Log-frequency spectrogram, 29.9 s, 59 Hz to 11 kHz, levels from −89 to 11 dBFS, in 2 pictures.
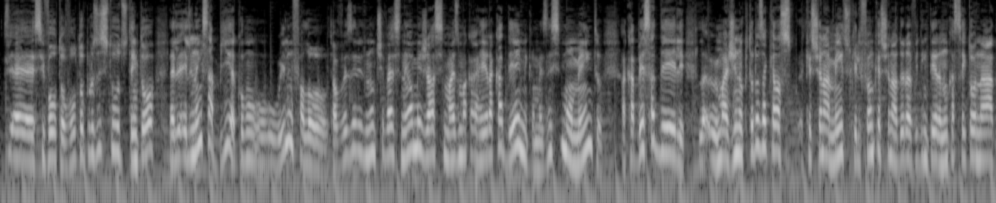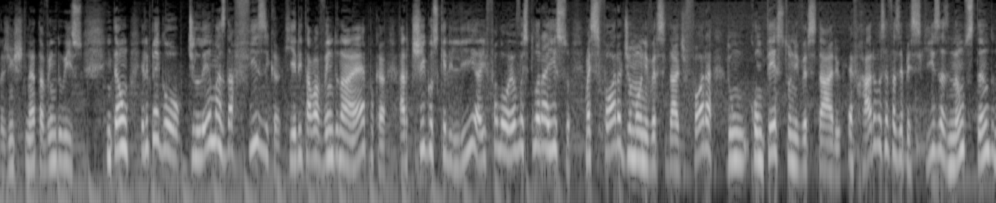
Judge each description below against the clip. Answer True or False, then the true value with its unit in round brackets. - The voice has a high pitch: True (195 Hz)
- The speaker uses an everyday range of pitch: True (4.3 semitones)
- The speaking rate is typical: False (190 wpm)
